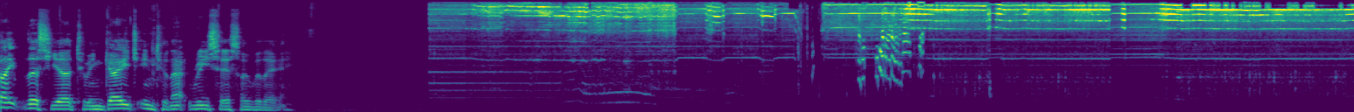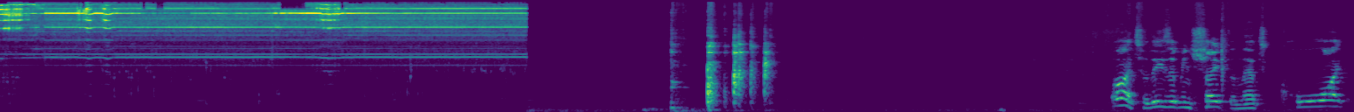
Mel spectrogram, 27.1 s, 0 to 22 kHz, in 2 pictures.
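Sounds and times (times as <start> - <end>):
power tool whining: 4.3 - 18.8.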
